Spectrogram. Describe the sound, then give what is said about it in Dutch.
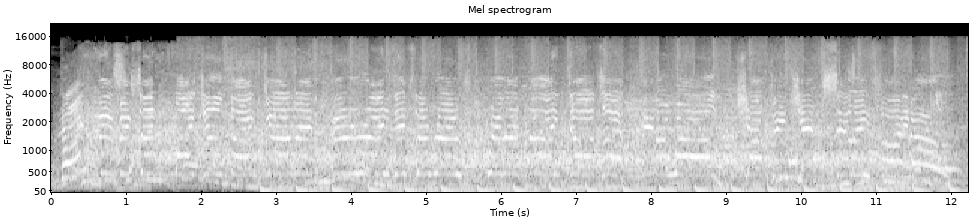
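A packed darts arena roars with loud, continuous crowd cheering and chanting at a 2013 Van Gerwen match, while an announcer's amplified voice shouts over the din for the whole stretch, never letting up. “Je hoort eh, de, de, de speaker eh, eigenlijk roepen wat het publiek doet. Hè. Dus eh, het publiek gaat gewoon uit zijn bol.”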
